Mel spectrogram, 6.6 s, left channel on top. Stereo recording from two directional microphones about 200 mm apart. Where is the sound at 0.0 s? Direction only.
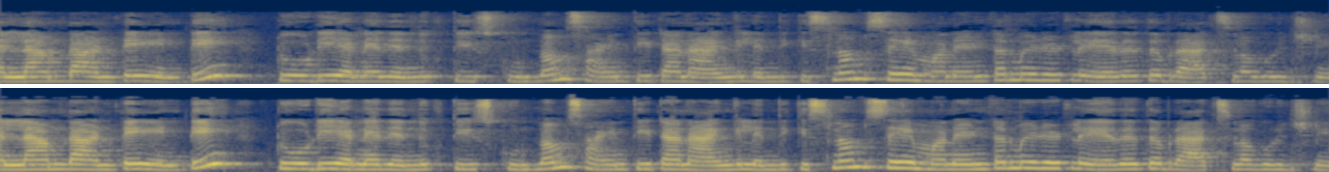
45° right (ahead or behind).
